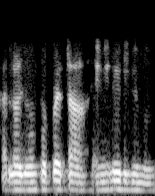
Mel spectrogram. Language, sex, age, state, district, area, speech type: Malayalam, male, 18-30, Kerala, Idukki, urban, conversation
